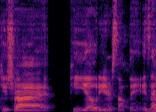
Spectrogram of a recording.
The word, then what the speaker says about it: peyote: And then you threw up like you tried peyote or something. Is that how you say it? Is it pod? Pey. Yeah, peyote.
